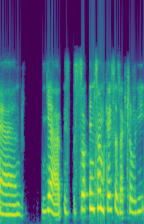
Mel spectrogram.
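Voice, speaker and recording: A woman's voice with vocal fry, dry and close with no echo, over a quiet background. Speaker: applied AI scientist. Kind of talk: technical workshop presentation. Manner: halting, many fillers.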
